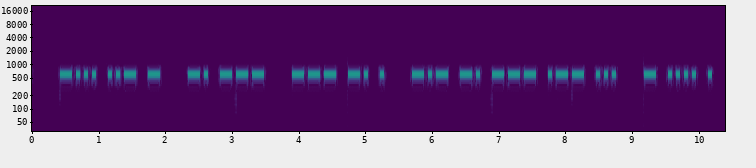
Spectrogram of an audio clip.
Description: Morse code, heard as a keyed tone, about 20 wpm, 610 Hz. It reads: BUT NO ONE KNOWS THE
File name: 20WPM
